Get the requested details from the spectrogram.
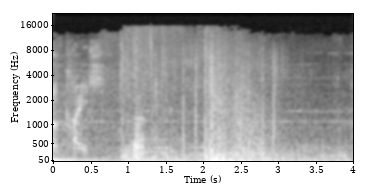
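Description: Fiery arrows whoosh down and burst with a crackle.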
